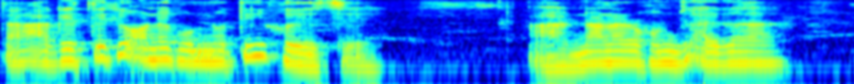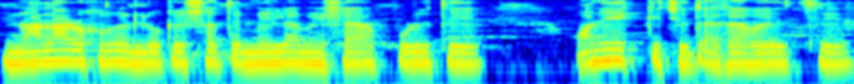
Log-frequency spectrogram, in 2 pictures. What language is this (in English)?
Bangla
